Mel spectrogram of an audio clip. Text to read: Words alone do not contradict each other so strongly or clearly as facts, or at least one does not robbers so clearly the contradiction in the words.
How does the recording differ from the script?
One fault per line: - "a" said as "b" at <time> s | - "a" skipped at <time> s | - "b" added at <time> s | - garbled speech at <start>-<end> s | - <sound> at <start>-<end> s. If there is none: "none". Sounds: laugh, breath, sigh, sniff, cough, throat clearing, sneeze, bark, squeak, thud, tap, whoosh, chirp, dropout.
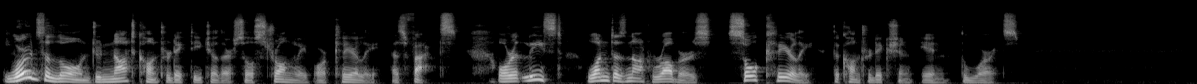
none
